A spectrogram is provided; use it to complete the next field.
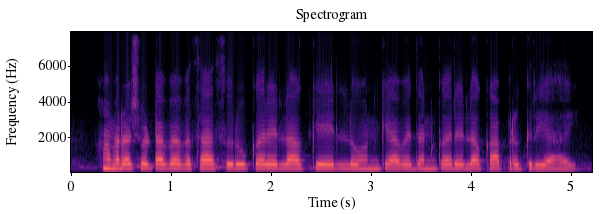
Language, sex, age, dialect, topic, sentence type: Magahi, female, 18-24, Southern, banking, question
